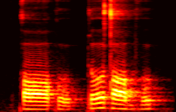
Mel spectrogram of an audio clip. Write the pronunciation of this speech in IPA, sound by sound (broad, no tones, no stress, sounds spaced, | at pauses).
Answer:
k ɔː k u | ɾ ʊː t ɔː bʱ u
